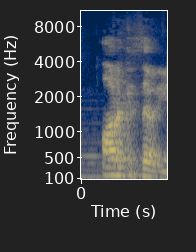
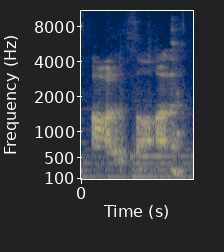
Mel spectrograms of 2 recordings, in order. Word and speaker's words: Autochthonia: Autochthonia is what I should have said. Yeah, that's why I took a moment. I was like, wait a second. Autothon.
